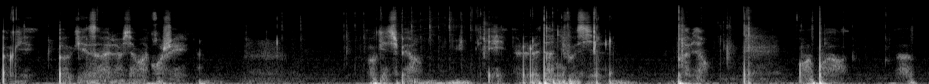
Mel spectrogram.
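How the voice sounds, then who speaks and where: A man whispering casual ASMR gameplay commentary close to the microphone, breathy and muttering to himself and viewers. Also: a little slow, long pauses, fairly bright tone, low-quality recording. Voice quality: whispered, breathy, mostly unvoiced. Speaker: game streamer, ASMR video host.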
